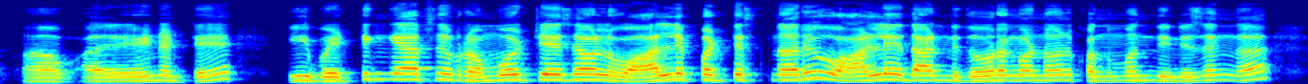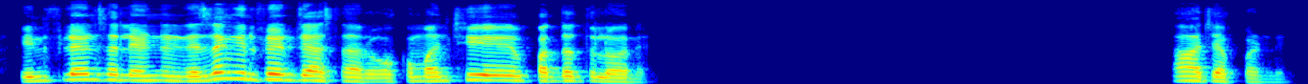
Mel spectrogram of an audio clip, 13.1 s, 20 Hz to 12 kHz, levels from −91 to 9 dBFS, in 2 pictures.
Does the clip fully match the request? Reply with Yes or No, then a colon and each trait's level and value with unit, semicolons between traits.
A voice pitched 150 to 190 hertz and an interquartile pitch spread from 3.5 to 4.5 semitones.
Yes: medium, 185 Hz; average, 4.0 semitones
